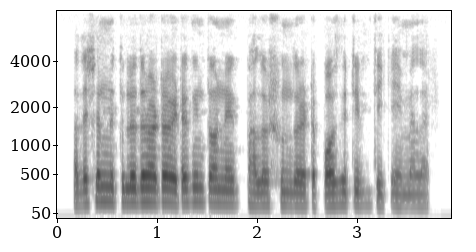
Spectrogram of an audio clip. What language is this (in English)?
Bangla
